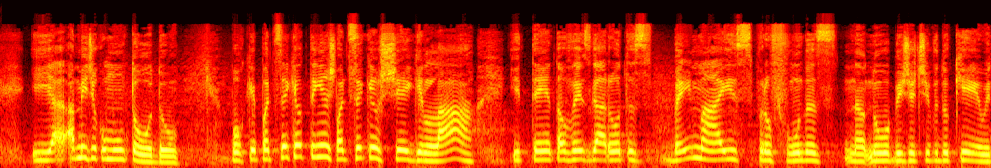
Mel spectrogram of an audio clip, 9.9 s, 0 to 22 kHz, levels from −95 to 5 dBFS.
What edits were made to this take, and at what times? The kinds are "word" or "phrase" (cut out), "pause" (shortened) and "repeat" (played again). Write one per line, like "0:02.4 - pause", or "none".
0:03.3 - word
